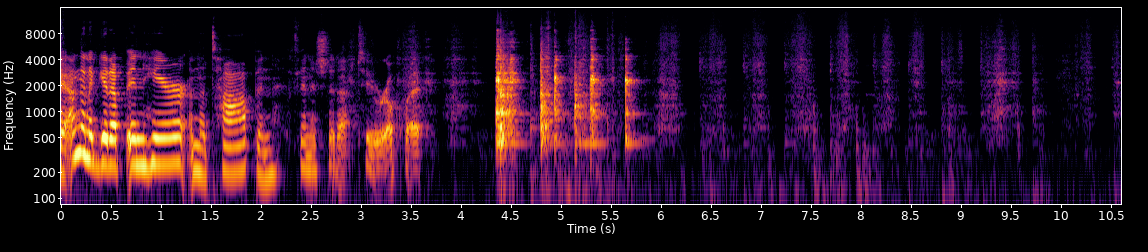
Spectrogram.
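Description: A brush scrapes and dabs on a metal can.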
